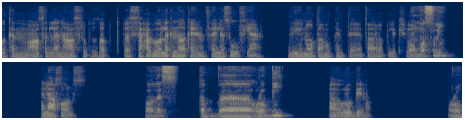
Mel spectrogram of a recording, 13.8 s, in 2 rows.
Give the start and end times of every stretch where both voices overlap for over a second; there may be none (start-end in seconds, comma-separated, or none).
none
